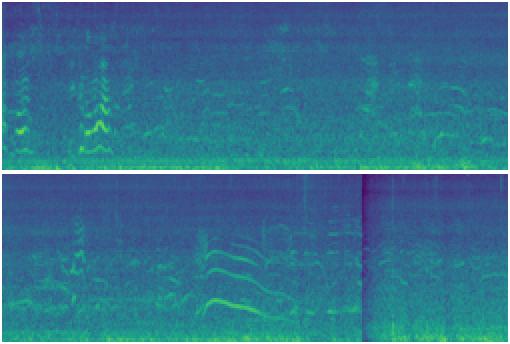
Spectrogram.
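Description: Ocean surf at Alibag beach during high tide rolls in as a steady, loud wash close by, with voices and chatter carrying over the surging water and wind buffeting the microphone.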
